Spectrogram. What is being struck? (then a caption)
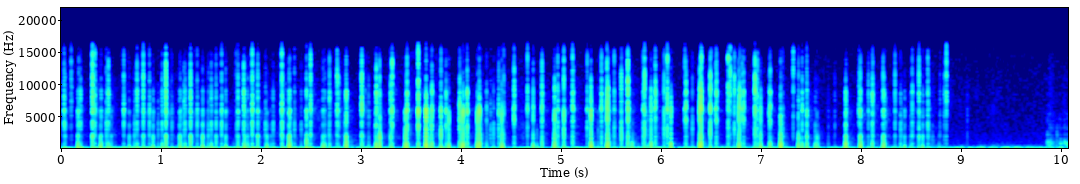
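Bar of soap. Long nails rapidly scratch and tap the embossed surface of a solid pink oval bar of soap, unwrapped, dry and held in both hands. The result is a dense stream of crisp, bright clicks and scratchy rasps over a faint low hum. The tapping stops near the end, leaving only quiet hiss.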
